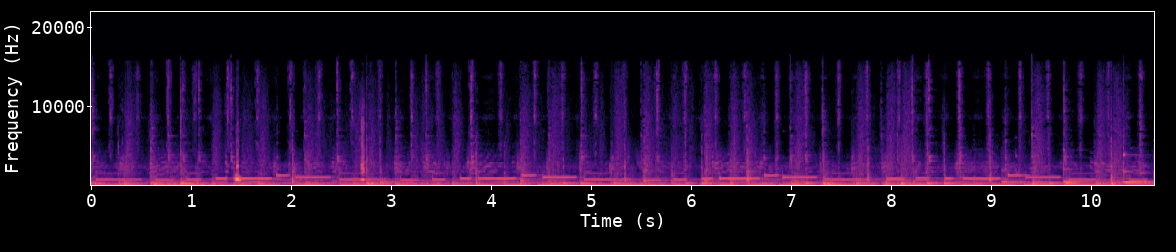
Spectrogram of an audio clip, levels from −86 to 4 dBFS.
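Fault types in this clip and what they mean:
Corrupt frame decoded: Damaged compressed frames were played anyway. Misread data put energy at wrong frequencies. Brief chirps or noise bursts occur at 1.44–1.51 s, 2.70–2.75 s, 5.19 s and 7.38–7.41 s. The first is loudest, about -10 dBFS. The 5.19 s blip is faint.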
